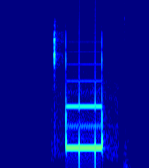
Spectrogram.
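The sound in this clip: An outgoing mobile phone call tone: a short, steady electronic tone with a brief beep just before it and a faint click after, quiet and on its own.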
